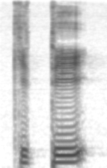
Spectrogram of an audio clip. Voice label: "kiti", Mpur; potong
